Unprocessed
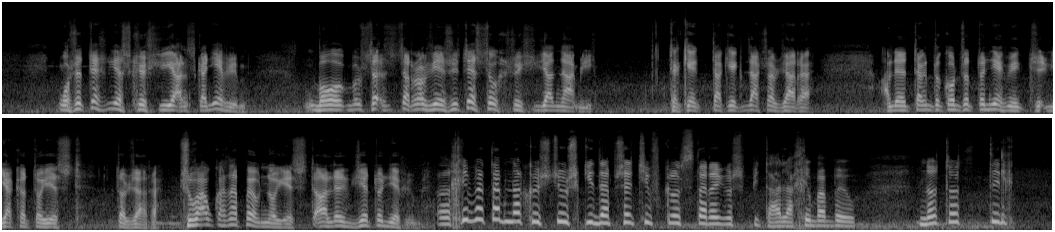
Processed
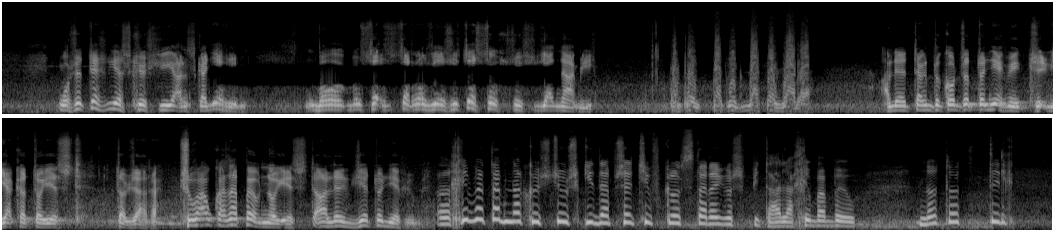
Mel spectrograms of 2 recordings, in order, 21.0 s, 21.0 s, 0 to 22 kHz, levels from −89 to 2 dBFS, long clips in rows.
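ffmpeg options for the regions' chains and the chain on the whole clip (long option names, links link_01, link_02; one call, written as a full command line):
ffmpeg -i in.wav -filter_complex "[0:a]asettb=1/sr,asplit=3[link_01][link_02][link_03];[link_01]atrim=end=2.074[link_04];[link_02]atrim=start=2.07:end=5.6,asetpts=PTS-STARTPTS,afade=type=in:duration=0.004:curve=qsin,afade=type=out:start_time=3.526:duration=0.004:curve=qsin,highshelf=frequency=4100:gain=8,tremolo=f=68:d=0.71,asuperstop=centerf=1500:order=20:qfactor=1.1[link_05];[link_03]atrim=start=5.596[link_06];[link_04][link_05]acrossfade=duration=0.004:curve1=hsin:curve2=qsin[link_07];[link_07][link_06]acrossfade=duration=0.004:curve1=qsin:curve2=hsin,asettb=1/sr,asplit=3[link_08][link_09][link_10];[link_08]atrim=end=6.624[link_11];[link_09]atrim=start=6.62:end=8.72,asetpts=PTS-STARTPTS,afade=type=in:duration=0.004:curve=qsin,afade=type=out:start_time=2.096:duration=0.004:curve=qsin,lowpass=frequency=1300:width=0.5412,lowpass=frequency=1300:width=1.3066,aeval=exprs='0.0158*(abs(mod(val(0)/0.0158+3,4)-2)-1)':channel_layout=same[link_12];[link_10]atrim=start=8.716[link_13];[link_11][link_12]acrossfade=duration=0.004:curve1=hsin:curve2=qsin[link_14];[link_14][link_13]acrossfade=duration=0.004:curve1=qsin:curve2=hsin,asettb=1/sr,asplit=3[link_15][link_16][link_17];[link_15]atrim=end=9.404[link_18];[link_16]atrim=start=9.4:end=13.34,asetpts=PTS-STARTPTS,afade=type=in:duration=0.004:curve=qsin,afade=type=out:start_time=3.936:duration=0.004:curve=qsin,bass=frequency=250:gain=-8,treble=frequency=4000:gain=1,bandreject=frequency=60:width_type=h:width=6,bandreject=frequency=120:width_type=h:width=6,bandreject=frequency=180:width_type=h:width=6,bandreject=frequency=240:width_type=h:width=6,bandreject=frequency=300:width_type=h:width=6,bandreject=frequency=360:width_type=h:width=6,bandreject=frequency=420:width_type=h:width=6,acontrast=55[link_19];[link_17]atrim=start=13.336[link_20];[link_18][link_19]acrossfade=duration=0.004:curve1=hsin:curve2=qsin[link_21];[link_21][link_20]acrossfade=duration=0.004:curve1=qsin:curve2=hsin,asettb=1/sr,asplit=3[link_22][link_23][link_24];[link_22]atrim=end=19.204[link_25];[link_23]atrim=start=19.2:end=20.18,asetpts=PTS-STARTPTS,afade=type=in:duration=0.004:curve=qsin,afade=type=out:start_time=0.976:duration=0.004:curve=qsin,lowpass=frequency=1700:poles=1,equalizer=frequency=130:width_type=o:width=0.27:gain=6[link_26];[link_24]atrim=start=20.176[link_27];[link_25][link_26]acrossfade=duration=0.004:curve1=hsin:curve2=qsin[link_28];[link_28][link_27]acrossfade=duration=0.004:curve1=qsin:curve2=hsin,equalizer=frequency=320:width_type=o:width=1.4:gain=12.5,acompressor=threshold=-23dB:ratio=6,lowshelf=frequency=180:gain=-7" out.wav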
